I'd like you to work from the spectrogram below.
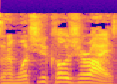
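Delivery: put-on deadpan, straight-faced voice. Retelling a dad's trick on his sons: imitating dad's straight-faced voice. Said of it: "just straight edge".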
